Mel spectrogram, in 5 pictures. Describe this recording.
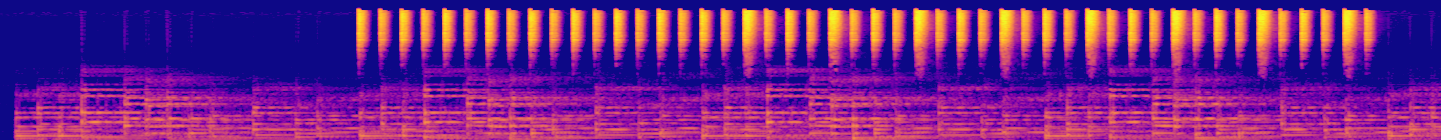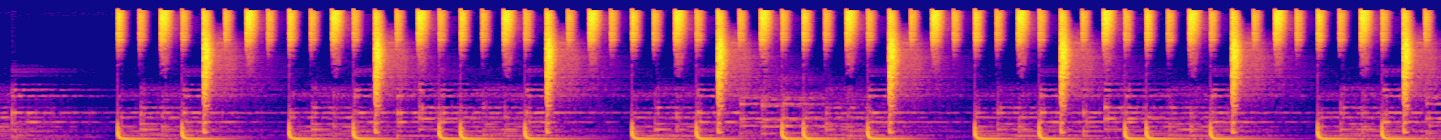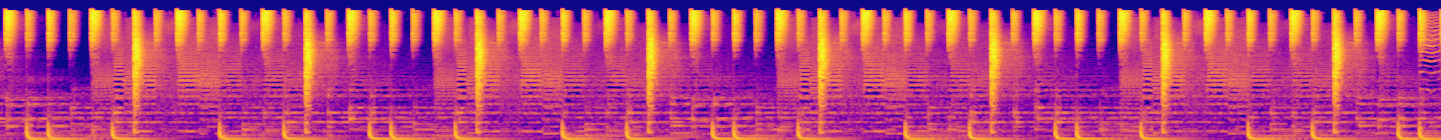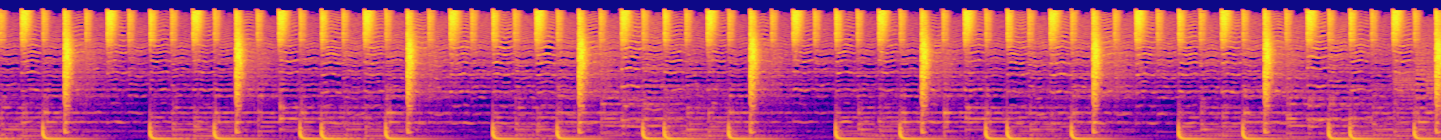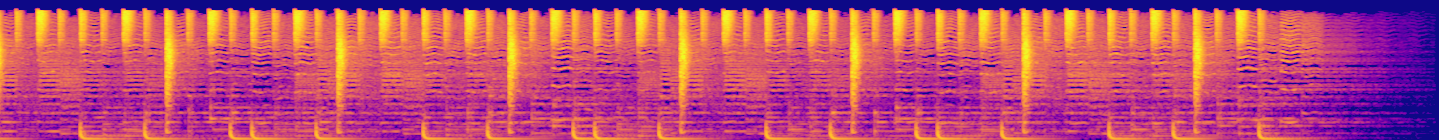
Hip hop beat made in FL Studio with stock sounds.
Produced and written by NolyaW
blitz, gulp, hip, hop, instrumental, NolyaW, rap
